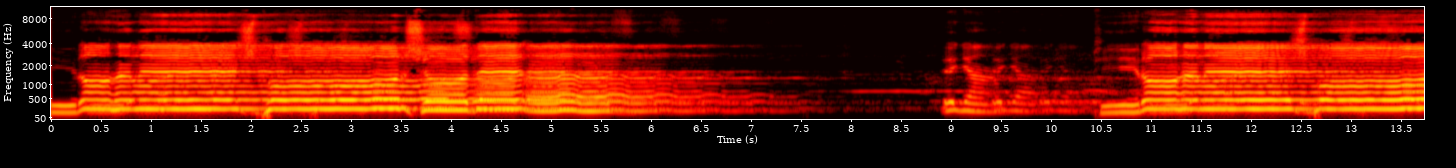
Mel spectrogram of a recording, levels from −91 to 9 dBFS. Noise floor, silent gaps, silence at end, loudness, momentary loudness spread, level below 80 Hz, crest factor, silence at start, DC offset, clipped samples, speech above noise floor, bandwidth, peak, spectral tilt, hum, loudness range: -70 dBFS; none; 0 s; -23 LUFS; 16 LU; -72 dBFS; 18 dB; 0 s; under 0.1%; under 0.1%; 47 dB; 10.5 kHz; -8 dBFS; -3.5 dB/octave; none; 19 LU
